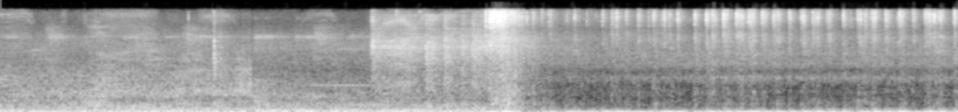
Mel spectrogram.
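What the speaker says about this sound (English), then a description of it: "it sounds like a typical cammed engine" A cammed car engine cranks and catches, then settles into a loud, lumpy, uneven idle with a choppy rhythm, close by.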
